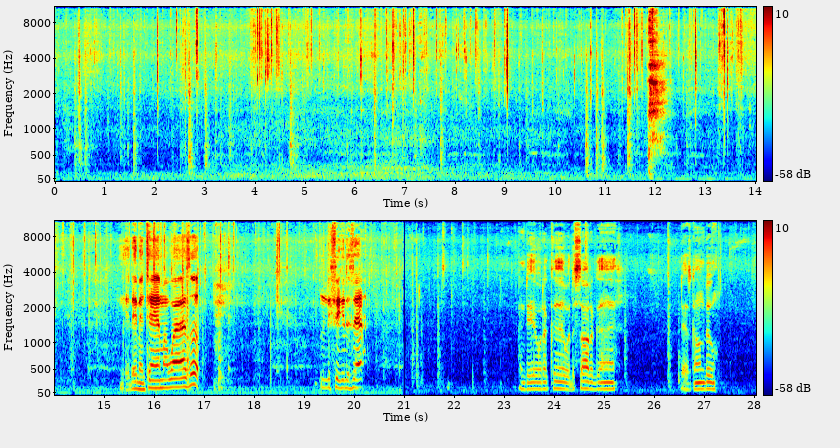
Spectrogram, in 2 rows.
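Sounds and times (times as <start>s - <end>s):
rustle: 0.0s - 28.0s.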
